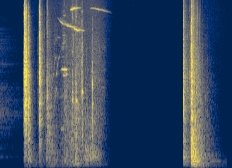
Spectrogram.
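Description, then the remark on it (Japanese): A door opens slowly as someone enters a room: a few wooden clunks, then a drawn-out creaking squeak, a brief silence, and one last dull thump. No voices. “ゆっくりとドアが開き、誰かが部屋に入ってくる。”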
